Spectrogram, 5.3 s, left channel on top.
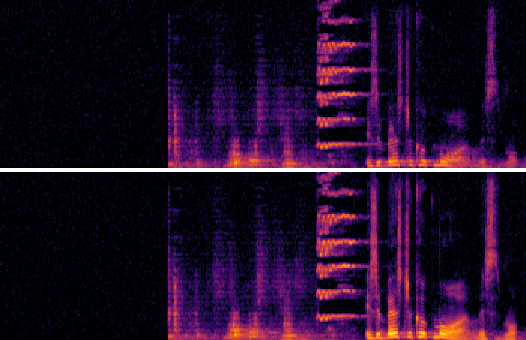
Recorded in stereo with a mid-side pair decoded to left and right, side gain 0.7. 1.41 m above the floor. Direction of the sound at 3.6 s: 55° right.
